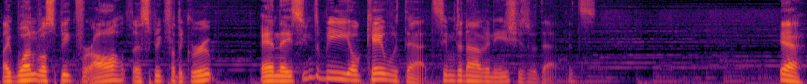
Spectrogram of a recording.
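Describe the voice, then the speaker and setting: A man's voice: medium pitch, animated, normal speed, pauses often, darkish tone, soft background music. A man hosting a reaction video, rambling casually with many fillers and restarts.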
